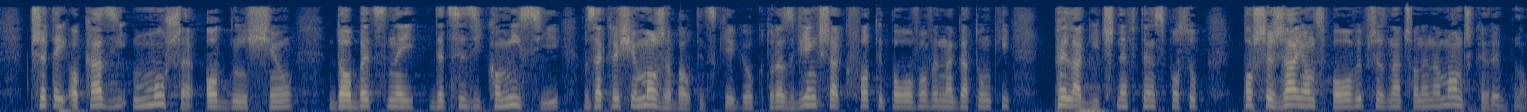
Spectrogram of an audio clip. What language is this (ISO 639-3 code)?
pol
